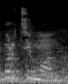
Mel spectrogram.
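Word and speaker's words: Portimão: Ну вот есть город пишется Он портимао но на а или на до на а на до там такая Тильда а Тильда дада да да и он считается как портиман мы тут меряемся значит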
